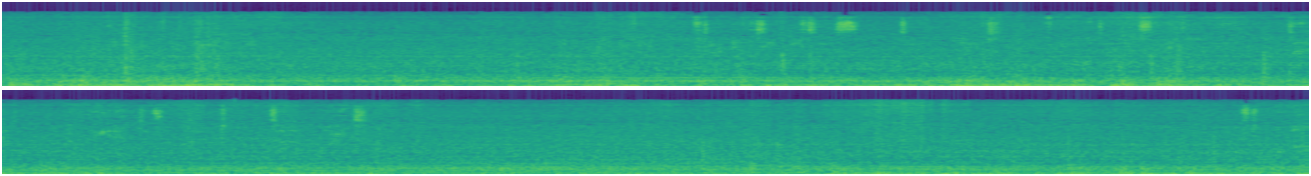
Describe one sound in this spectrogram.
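A car engine hums steadily while driving along a road.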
